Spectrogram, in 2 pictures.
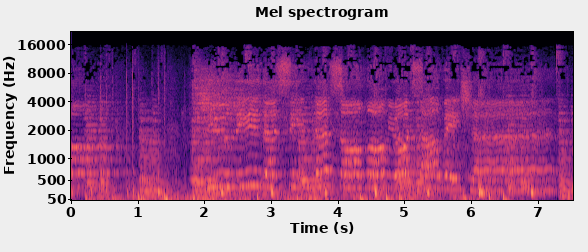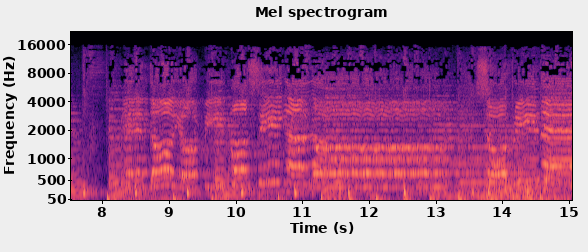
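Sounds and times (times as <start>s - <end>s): group singing praise song: 0.0s - 0.8s, 1.8s - 7.3s, 8.2s - 15.0s
keyboard and drums band: 0.0s - 15.0s.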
